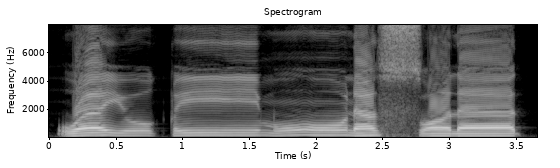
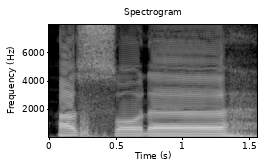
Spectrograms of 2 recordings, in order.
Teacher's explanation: Taknya diganti dengan ha yang dimatikan kalau kita waqaf.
